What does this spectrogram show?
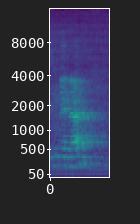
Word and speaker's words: Minne: an A but the E is correct it's just like Minnesota right say the state of Minnesota you can say my name but no my middle name is not soda it's just Min I was born in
